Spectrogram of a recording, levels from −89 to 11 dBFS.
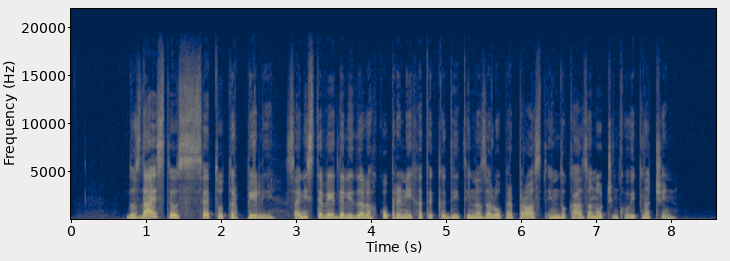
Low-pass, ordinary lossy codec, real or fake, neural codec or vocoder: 19.8 kHz; none; fake; vocoder, 44.1 kHz, 128 mel bands, Pupu-Vocoder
